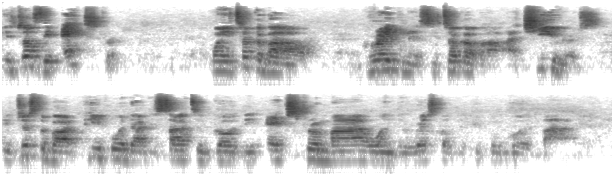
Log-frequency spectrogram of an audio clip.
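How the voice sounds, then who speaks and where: A man with a non-native accent speaks at a very fast pace. His high-pitched voice carries lively intonation. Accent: foreign. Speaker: workshop speaker. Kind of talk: motivational talk. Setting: corporate workshop room. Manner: naturally fast speaker.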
